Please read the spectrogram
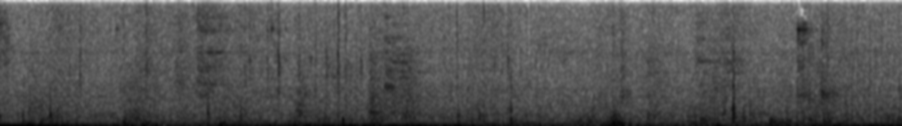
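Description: Footsteps on a hard floor, irregular taps, over a steady low hum.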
